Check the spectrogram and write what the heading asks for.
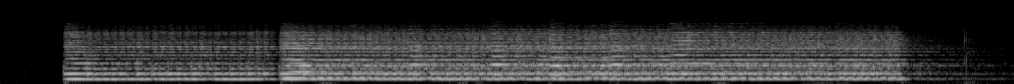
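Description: Sampled solo violin playing tremolo from the VSCO 2 Community Edition library: a low note starts about half a second in, a second note joins it a couple of seconds later, and both are held until they fade away near the end.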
